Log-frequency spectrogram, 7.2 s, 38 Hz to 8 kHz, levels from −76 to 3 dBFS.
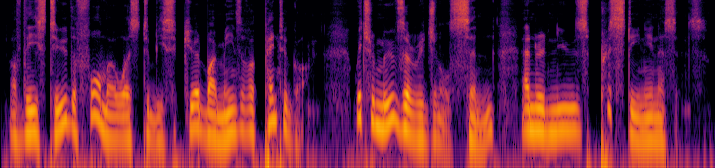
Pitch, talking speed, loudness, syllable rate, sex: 115 Hz, 185 wpm, -20 LUFS, 6.6 syllables/s, male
